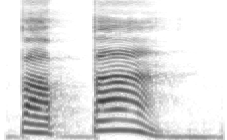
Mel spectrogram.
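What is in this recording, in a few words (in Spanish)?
"papa", Spanish, male; AppLenguaje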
